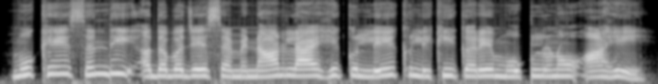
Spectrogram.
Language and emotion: Sindhi, neutral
